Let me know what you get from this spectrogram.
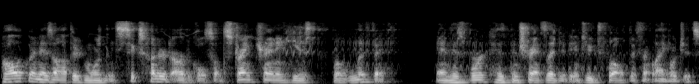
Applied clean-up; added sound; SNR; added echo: neural mask model DeepFilterNet 3.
